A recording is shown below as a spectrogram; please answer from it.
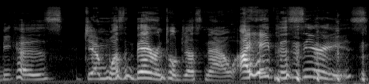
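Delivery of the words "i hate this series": higher, louder exasperated groan. Real, not acted. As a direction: blurt it out, fed up and loud. Repeats complaint, second time louder.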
